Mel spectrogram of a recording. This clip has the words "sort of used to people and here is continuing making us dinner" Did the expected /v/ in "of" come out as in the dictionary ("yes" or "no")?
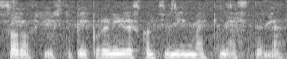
no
